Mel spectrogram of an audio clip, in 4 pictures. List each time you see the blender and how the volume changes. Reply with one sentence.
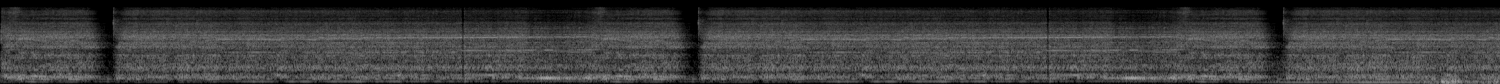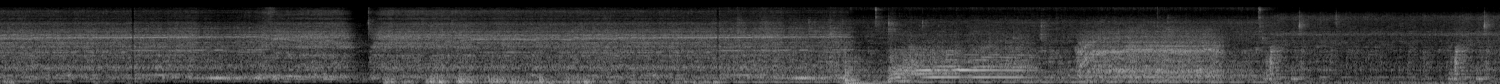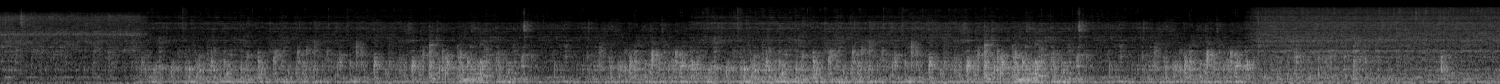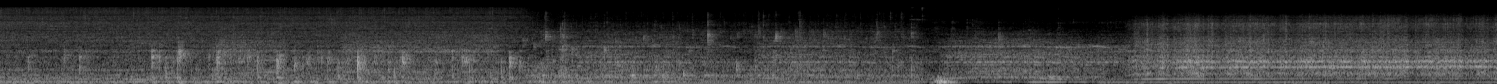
You can hear the blender from 0.0 to 27.4 s, at a steady volume; and from 46.2 to 59.9 s, getting louder.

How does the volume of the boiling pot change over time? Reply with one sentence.
The loudness of the boiling pot goes up, then down.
